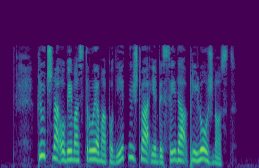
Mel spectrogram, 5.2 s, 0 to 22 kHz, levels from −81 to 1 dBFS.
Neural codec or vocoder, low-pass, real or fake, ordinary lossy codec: codec, 16 kHz, 2 kbps, FreqCodec, larger model; 7.2 kHz; fake; MP3, 32 kbps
